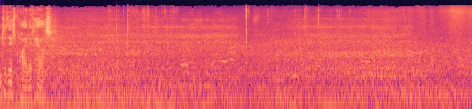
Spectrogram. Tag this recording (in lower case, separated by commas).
speech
